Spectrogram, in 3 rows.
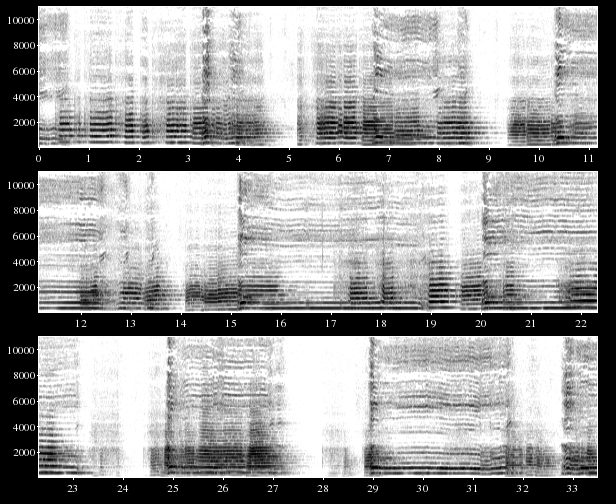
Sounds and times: Trumpet: 0:00.0 - 0:33.4.

